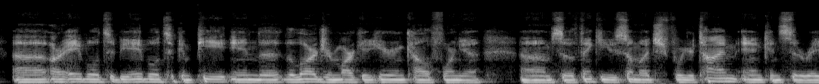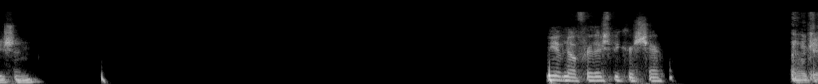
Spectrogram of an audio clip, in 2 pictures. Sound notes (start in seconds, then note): 8.7 silence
